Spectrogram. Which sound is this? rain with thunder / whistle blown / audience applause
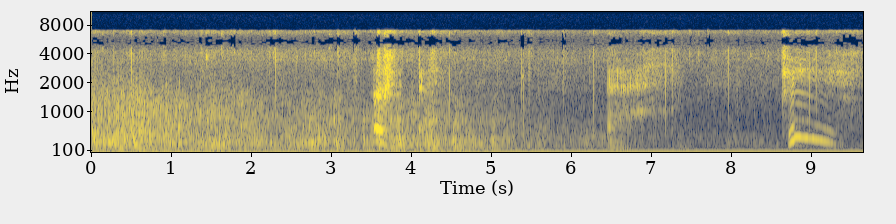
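rain with thunder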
